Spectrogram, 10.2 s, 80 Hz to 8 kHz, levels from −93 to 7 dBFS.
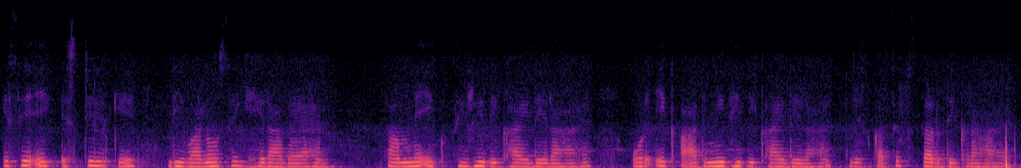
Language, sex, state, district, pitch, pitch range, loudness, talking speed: Hindi, female, West Bengal, Jalpaiguri, 180 Hz, 170-190 Hz, -31 LUFS, 170 wpm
